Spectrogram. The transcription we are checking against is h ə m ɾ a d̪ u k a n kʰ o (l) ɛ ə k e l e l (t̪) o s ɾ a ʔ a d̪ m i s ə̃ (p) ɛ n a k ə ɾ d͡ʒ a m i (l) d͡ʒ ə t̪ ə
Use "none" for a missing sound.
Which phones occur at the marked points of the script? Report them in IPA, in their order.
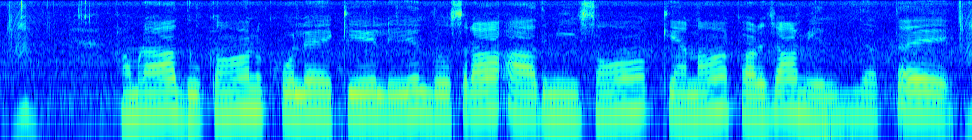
l, d̪, k, l

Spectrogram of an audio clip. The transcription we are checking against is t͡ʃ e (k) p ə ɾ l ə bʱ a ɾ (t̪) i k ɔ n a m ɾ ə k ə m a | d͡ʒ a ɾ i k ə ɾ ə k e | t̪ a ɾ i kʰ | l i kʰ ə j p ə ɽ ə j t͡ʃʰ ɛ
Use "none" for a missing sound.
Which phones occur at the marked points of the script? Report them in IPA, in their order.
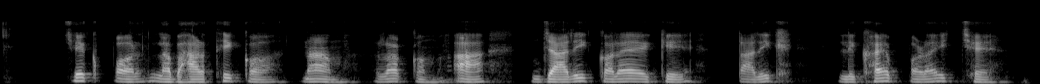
k, t̪ʰ

